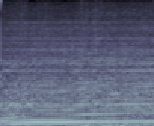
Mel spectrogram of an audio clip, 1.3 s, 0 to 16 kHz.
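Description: The engine of a 2000 Cadillac Deville DTSI, a Tim Allen Designs build, rises steadily in pitch as it accelerates, a loud, close, continuous drone with no talking over it.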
